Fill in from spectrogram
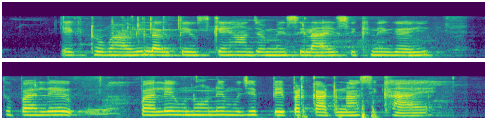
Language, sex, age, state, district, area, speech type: Hindi, female, 30-45, Bihar, Begusarai, urban, spontaneous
